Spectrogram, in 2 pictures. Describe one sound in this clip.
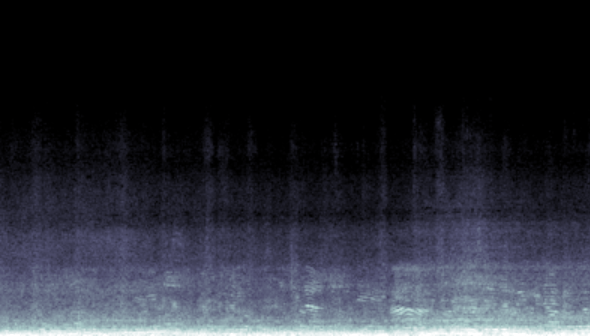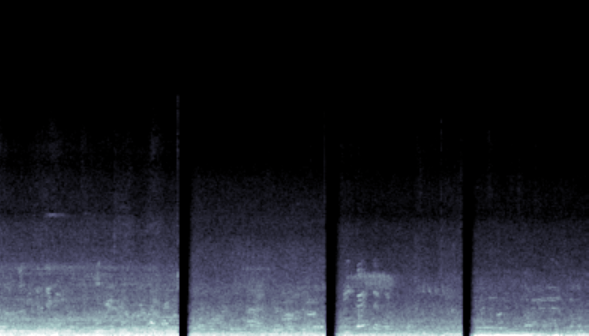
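Footsteps of passers-by tap on a paved walkway.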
